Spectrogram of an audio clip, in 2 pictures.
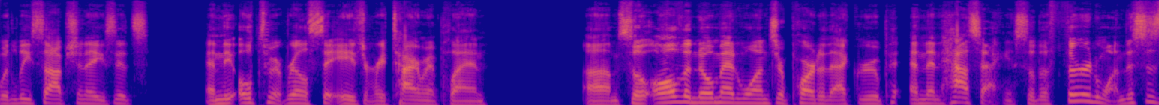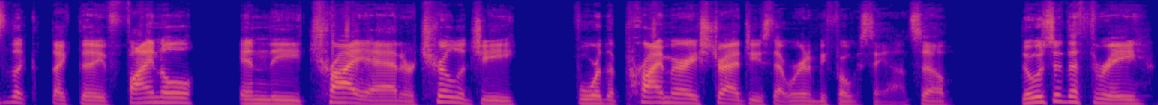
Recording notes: This was a live class recorded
